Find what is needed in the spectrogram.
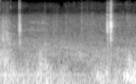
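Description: Low, uneven wind rumble on the microphone, with a single sharp click from the hand pruners about one and a half seconds in.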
